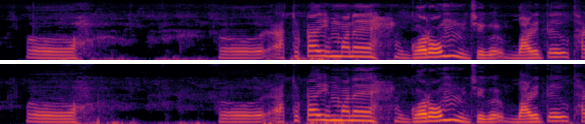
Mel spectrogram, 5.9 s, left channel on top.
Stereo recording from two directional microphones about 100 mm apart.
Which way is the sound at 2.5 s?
55° right (ahead or behind).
